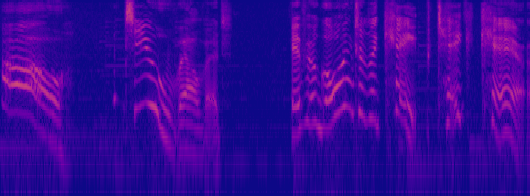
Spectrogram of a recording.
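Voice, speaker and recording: In a put-on character voice with extremely high pitch, the speaker goes at a very slow pace with long, frequent pauses. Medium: video game. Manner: cryptic, fretful.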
